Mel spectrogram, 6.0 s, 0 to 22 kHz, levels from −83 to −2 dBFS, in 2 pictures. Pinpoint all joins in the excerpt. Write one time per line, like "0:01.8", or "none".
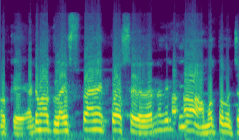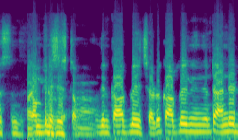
0:03.3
